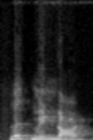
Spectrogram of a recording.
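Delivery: low, measured reading of verse in feet; metrical verse reading. Shown as a demonstration. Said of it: "this will be read as this".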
